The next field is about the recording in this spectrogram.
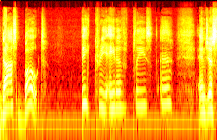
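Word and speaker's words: Das Boot: It's pronounced Das Boat.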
